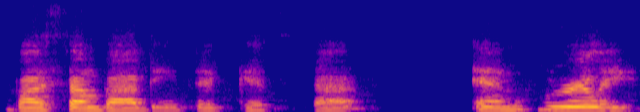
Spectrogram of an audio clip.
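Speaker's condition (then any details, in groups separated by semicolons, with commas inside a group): Speech impediment; speech impediment after stroke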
